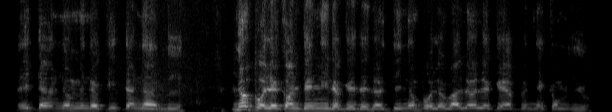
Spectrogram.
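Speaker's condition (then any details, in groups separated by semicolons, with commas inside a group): Cerebral palsy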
